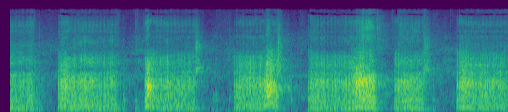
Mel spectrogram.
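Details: Aggressive Jack Russell Terrier growling in a string of six rough, throaty bursts, each roughly half a second to a second long, separated by brief silent gaps and rising in intensity near the end of some bursts.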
